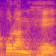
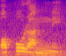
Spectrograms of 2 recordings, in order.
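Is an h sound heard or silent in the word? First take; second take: heard; silent. First: The h sound is heard before the n. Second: The h is silent and the n is doubled. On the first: The speaker calls it wrong. "এরকম কিন্তু হ উচ্চারণ করা যাবে না" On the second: The speaker calls it right. "দুইটি ন উচ্চারণ করলে শব্দটির উচ্চারণটি সঠিক হবে"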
